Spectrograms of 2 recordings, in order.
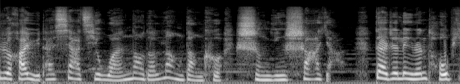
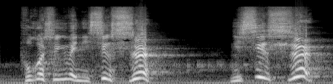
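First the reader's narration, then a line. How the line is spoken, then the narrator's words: Hoarse desperate shout. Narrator (Chinese): 一人声嘶力竭喊道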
